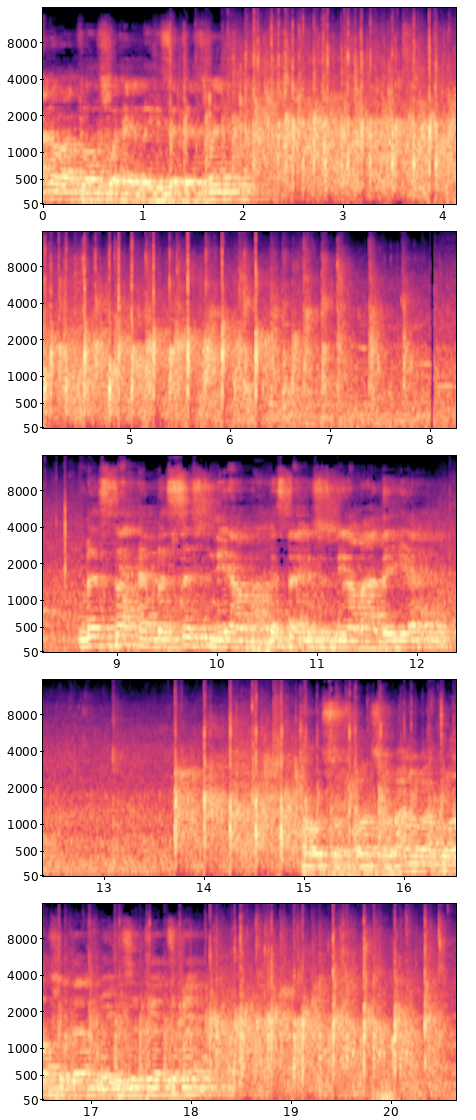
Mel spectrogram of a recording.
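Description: A man speaks loudly and with animation through a microphone and loudspeakers in a large room.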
